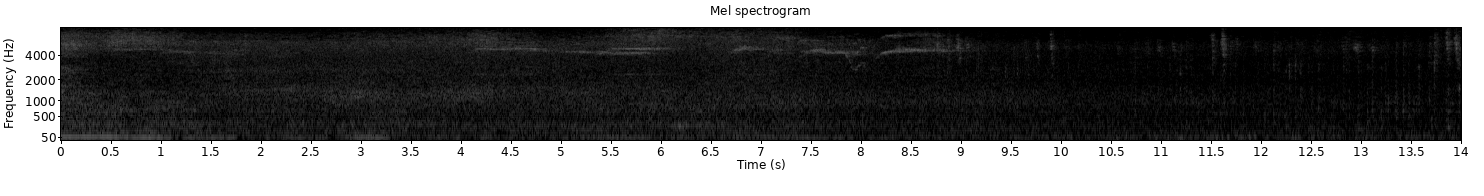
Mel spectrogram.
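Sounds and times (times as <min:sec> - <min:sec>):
city traffic hum: 0:00.0 - 0:14.0
small birds chirping: 0:04.2 - 0:10.2.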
